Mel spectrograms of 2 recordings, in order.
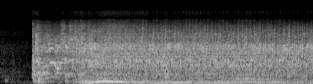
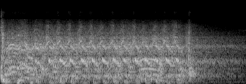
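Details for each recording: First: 1994 Ford F350 diesel fire truck, previously non-running from a fuel issue, after fuel system priming and glow plug cycle: quick crank, catches cleanly, steady even idle with oil pressure; normal start and idle. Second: 1994 Ford F350 diesel that was non-running from a fuel issue, cranked after priming: fast, even starter churning for about two seconds with no firing, then winds down; cranks but won't start.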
